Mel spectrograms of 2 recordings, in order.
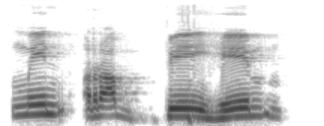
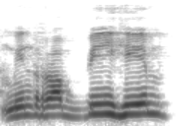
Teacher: dibaca dengan cara memasukkan atau meleburkan nun mati atau tanwin dengan huruf idgham yang ada di depannya tapi tanpa mendengung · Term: idgham bilagunnah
